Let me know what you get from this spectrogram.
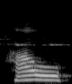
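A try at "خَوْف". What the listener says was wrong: Pakai 4 harokat aja ya. Khauf.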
